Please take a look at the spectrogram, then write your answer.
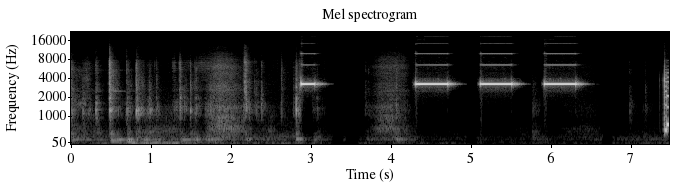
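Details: Basement smoke alarm, December monthly test: three loud, evenly spaced high-pitched beeps after the button press; normal test.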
